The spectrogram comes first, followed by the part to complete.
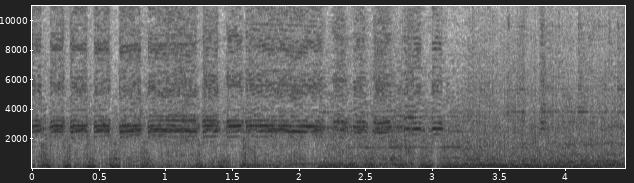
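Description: Motorcycles riding past with their engines running, and horns beeping in rapid repeated high-pitched toots that stop about three seconds in.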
